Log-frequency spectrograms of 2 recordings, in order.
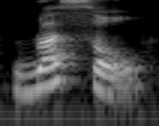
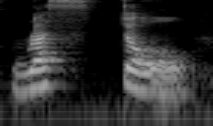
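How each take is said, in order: First: The T in the middle is not pronounced. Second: The T in the middle is clearly pronounced. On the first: The speaker calls it right. "When I say the word, it sounds like rustle" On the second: The speaker calls it wrong. "But we don't say it that way"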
